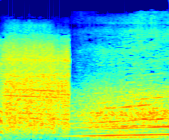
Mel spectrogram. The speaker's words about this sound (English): There's a fire at the back of that Mercedes car. His engine has blown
